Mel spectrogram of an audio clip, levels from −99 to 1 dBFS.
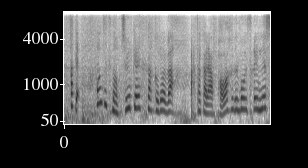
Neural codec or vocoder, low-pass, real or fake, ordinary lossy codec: codec, 16 kHz in and 24 kHz out, 0.9 kbps, LongCat-Audio-Codec, four codebook decoder; 7.2 kHz; fake; none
